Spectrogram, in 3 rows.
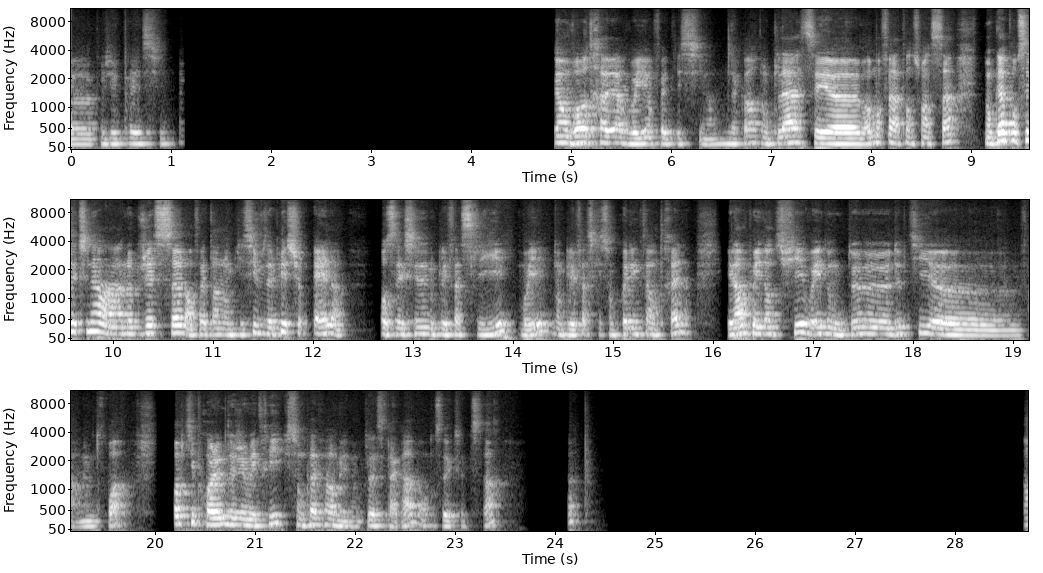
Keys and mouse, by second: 1.8-4.4 middle drag, 7.7 right click, 12.4-13.6 middle drag, 15.1 shift+middle drag, 16.3-16.6 shift+middle drag, 17.0-17.5 middle drag, 18.6 shift+middle click, 19.9 middle click, 22.3 click, 23.3 right click, 23.9 shift+right click, 24.6 shift+right click, 25.6 shift+right click.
